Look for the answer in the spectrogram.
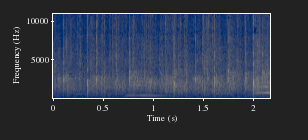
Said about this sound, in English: Give the Lord a real good hand and clap of praise.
